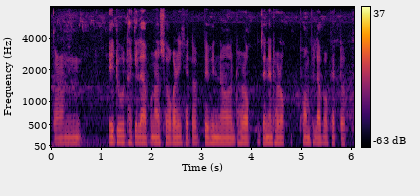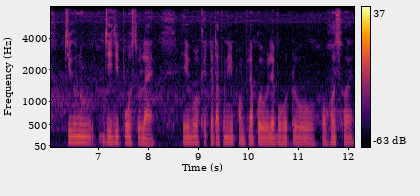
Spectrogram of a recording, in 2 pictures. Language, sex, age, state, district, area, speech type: Assamese, male, 45-60, Assam, Dhemaji, rural, spontaneous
